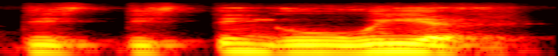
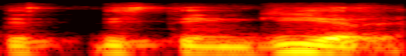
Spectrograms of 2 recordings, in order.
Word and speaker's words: distinguir: Let me point out that the UIR sound makes one sound. This is what's called a diphthong. This one sound, like distinguir. If I pronounce those three letters, I would have distinguir, and that's not what they want. They want distinguir, and that's called a diphthong, and they just make one sound.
